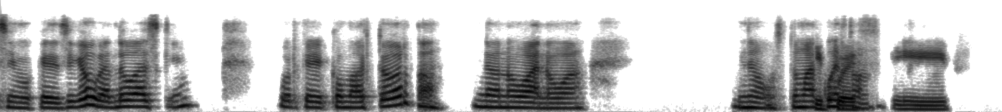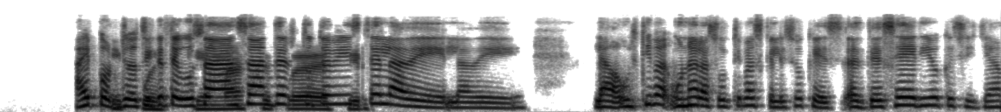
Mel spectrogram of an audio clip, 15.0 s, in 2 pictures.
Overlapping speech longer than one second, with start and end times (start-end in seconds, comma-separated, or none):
8.3-10.3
